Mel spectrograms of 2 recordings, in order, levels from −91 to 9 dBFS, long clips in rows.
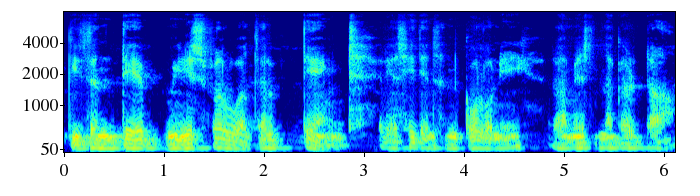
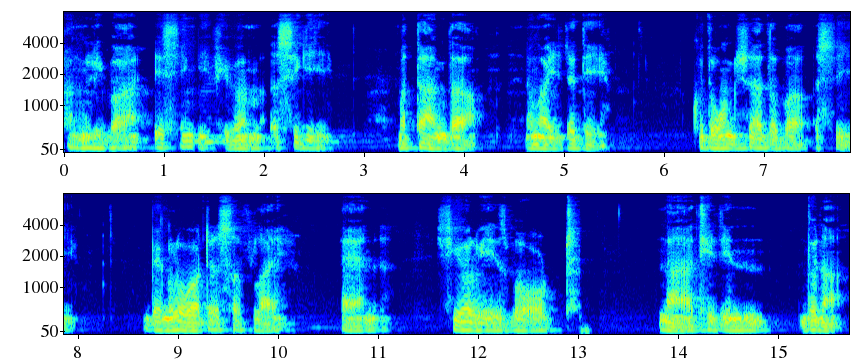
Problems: background sounds at intervals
